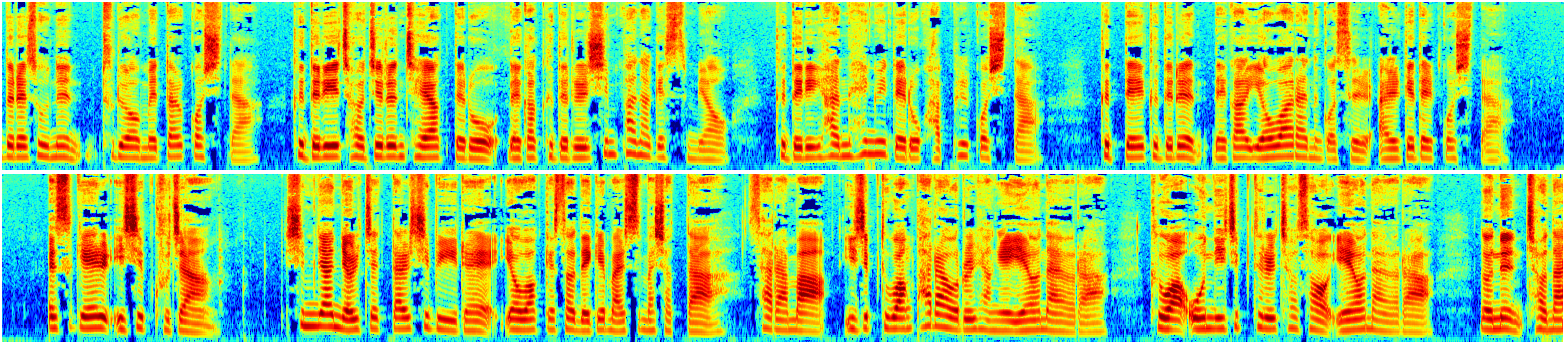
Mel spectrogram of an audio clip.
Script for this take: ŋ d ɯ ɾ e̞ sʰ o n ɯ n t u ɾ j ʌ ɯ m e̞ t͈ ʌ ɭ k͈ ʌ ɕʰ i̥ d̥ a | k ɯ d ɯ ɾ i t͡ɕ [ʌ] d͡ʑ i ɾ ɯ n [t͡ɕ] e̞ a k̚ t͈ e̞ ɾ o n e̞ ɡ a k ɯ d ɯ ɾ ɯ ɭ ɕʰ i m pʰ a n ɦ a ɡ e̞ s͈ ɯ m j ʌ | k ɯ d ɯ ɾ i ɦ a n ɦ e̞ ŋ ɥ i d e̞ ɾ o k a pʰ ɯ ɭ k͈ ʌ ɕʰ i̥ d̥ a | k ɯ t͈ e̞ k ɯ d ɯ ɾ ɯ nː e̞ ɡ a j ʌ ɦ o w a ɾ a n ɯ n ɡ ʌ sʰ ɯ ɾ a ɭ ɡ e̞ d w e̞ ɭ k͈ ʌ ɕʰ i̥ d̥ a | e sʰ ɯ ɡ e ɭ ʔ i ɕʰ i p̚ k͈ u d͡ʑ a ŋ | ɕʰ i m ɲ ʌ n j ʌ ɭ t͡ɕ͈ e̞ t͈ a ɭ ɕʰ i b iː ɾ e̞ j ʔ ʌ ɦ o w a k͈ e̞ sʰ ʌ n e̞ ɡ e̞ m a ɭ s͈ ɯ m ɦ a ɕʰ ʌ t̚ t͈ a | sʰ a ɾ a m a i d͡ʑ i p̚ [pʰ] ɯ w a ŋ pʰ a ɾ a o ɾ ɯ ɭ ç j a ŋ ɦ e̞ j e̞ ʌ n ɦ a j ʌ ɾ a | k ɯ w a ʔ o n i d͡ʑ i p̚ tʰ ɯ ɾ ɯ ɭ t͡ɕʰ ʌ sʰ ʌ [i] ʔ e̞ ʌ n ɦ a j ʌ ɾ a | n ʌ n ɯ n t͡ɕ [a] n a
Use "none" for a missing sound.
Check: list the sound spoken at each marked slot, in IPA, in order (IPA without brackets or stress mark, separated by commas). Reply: ʌ, t͡ɕ, tʰ, j, ʌ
